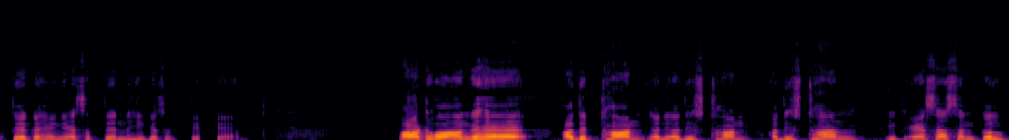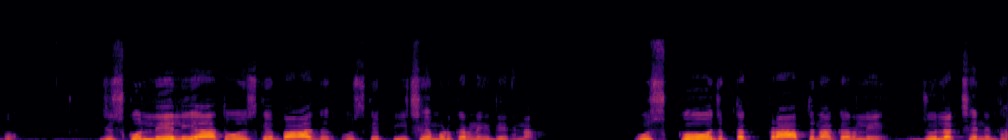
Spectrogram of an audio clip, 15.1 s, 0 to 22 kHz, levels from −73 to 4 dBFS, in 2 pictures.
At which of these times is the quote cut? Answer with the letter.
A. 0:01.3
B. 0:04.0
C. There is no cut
C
